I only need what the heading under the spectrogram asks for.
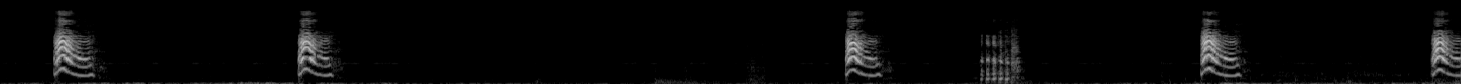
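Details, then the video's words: Cheetah giving repeated hiccup-like calls: five sharp, bright, harmonic yelps with a dipping pitch contour, spaced irregularly a few seconds apart, plus one rougher, noisier burst near the end and faint low background rumble. "Is the cheetah hiccuping?"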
